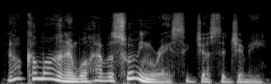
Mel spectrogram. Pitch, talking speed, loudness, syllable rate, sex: 155 Hz, 245 wpm, -17 LUFS, 5.9 syllables/s, male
